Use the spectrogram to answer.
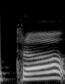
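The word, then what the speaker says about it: through: टी एच आर को थ्र, ऊ, थ्रू बन गया, जी एच साइलेंट है, थ्रू।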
